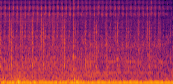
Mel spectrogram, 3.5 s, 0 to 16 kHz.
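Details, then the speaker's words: Porsche Cayenne (Turbo tagged) bought with a ticking engine, heard through an opening at idle in sub-zero weather: steady quick light ticking, about five per second, over a smooth low idle; the engine is already sleeved and has run about 30,000 miles like this. "Здесь есть отверстие, слышно, как оно тикает. Короче говоря, этот двигатель уже проехал 30 000 миль в таком состоянии, он уже гильзован."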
